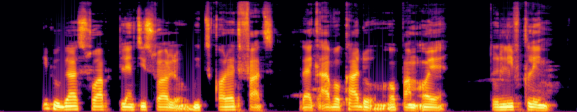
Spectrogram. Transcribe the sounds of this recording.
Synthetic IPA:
pipuɡaswap̚plɛ̃ntiswalo̰widkɔɹɛk̚tfa̰t | laɪkʰa̰vokado̰ɔpãmɔjɛ | tuliv̥klĩm

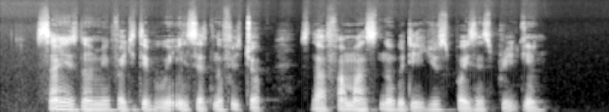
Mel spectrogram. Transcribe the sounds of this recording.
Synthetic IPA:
sã̰ɪnisnɔtmekvɛd͡ʒitebwḭʔḭ̃nsɛtnofḭt͡ʃɔp | sodatfa̰mʔasno̰bɔdejuspɔizĩnspɹiɡĩn

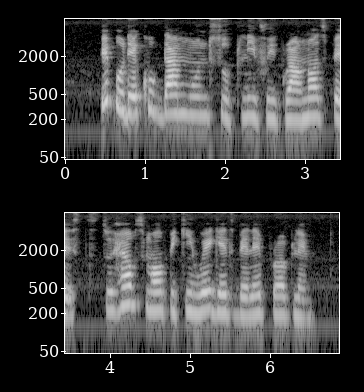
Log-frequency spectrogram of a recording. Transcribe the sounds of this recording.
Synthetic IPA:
pipuldekʰuk̚damũnsuplivwiɡɹãʊnɔtpest | tːuɦɛlpsmɔlpikĩnweɡɛtbɛlepɹɔblɛ̃m

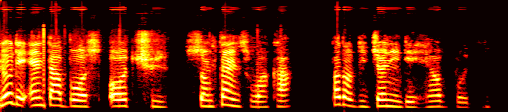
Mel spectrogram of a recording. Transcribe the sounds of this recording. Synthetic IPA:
nodeʔɛ̃ntabɔsɔt͡ʃɹu | sɔ̃mtãɪ̃mswaka | patɔfdid͡ʒɜnideɦɛlp̚b̥ɔdi

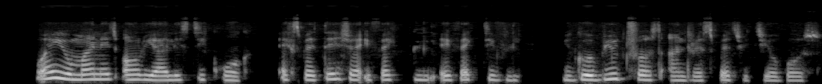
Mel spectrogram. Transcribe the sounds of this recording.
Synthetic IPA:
wʔɛ̃njumaned͡ʒɔ̃nɹialistikʰwɔk | ʔɛkspɛk̚tɛ̃ʃãʔf | ɛfɛk̚tʰivli | juɡobiltʰɹɔstãndɹɛspɛtwitjɔbɔs

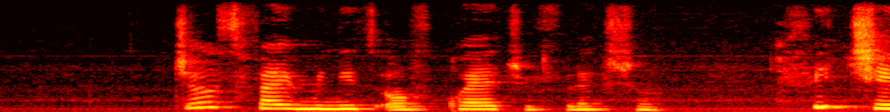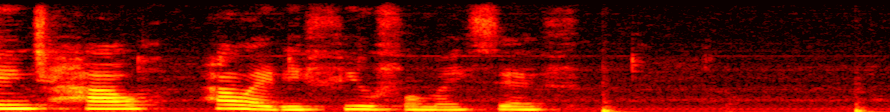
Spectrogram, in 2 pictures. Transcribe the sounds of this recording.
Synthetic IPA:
d͡ʒʌstfaɪvminitsɔvkʰwajətʰɹiflɛkʃɔ̃n | fit͡ʃẽnd͡ʒha | hawajdifilˠfɔmajsɛlf

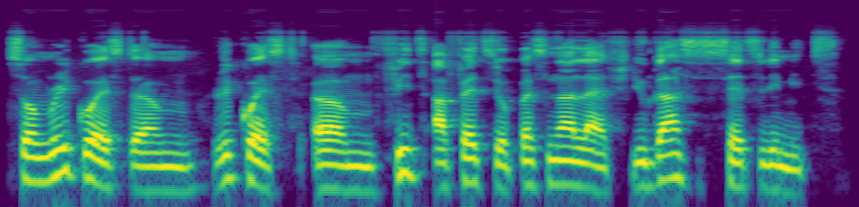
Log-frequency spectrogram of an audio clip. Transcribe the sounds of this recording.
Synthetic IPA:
sɔ̃mɹikwɛstamɹikwɛstamfitafɛk̚tjɔpɛsɔnallaɪfjuɡaɪz̥sɛtlimits

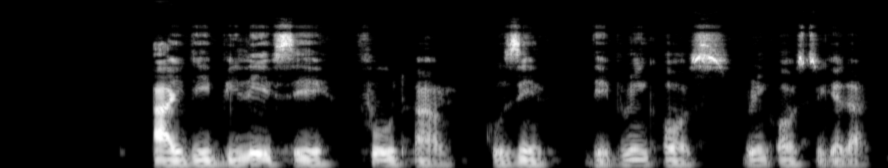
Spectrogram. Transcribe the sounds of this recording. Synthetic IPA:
ʔaɪdebilivse | fudãn | kʰuzĩn | debɹĩŋɡɔsbɹĩŋɡɔstʰṵɡɛ̰ða̰

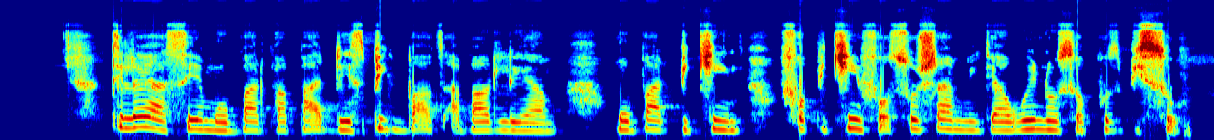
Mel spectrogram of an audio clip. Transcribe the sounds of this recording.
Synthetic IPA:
tilɔjasemobad̚papa̰despikba̰ʊtʰa̰baʊtleãːobad̚pikʰĩnfɔpikʰĩnfɔ̰soʃalmidiawenosɔpʰosbiso

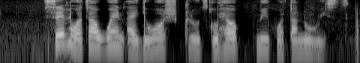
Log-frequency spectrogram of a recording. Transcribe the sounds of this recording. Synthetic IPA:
sevĩwɔtawɛ̃najdiwɔʃkludzɡoɦɛlp̚mekwɔtanuwist

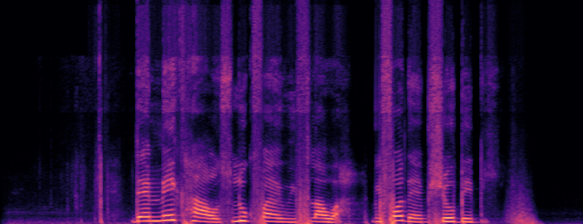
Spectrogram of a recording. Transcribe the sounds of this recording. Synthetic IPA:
dɛ̃mmekhaʊslukfãɪ̃nwið̥flawa̰bifɔdɛ̃mʃobebi

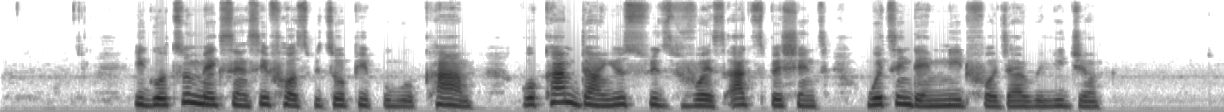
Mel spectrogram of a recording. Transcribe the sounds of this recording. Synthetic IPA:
iɡotumeksɛ̃nsifhɔspitəlpipul̩ɡokʰãmɡokʰãmdãʊ̃njuswitvɔɪsak̚tspeʃɛ̃ntwetĩndɛ̃mnidfɔdaɹilid͡ʒɔ̃n

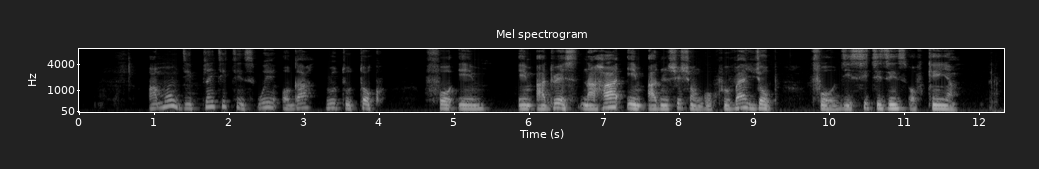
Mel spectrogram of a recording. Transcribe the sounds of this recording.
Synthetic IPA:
amɔ̃ŋɡ̚diplɛ̃ntitʰĩŋsweɔɡa | ɹutotɔk | fɔ | ĩmadɹɛsnahaĩmadministɹeʃɔ̃nɡopʰɹovaɪdd͡ʒɔb | fɔdisitʰizĩnsɔfkʰẽnjãm

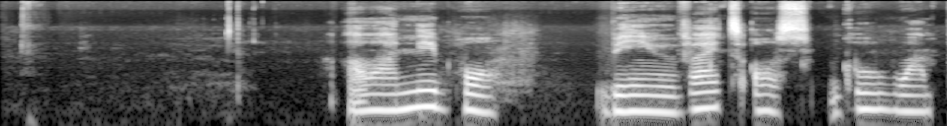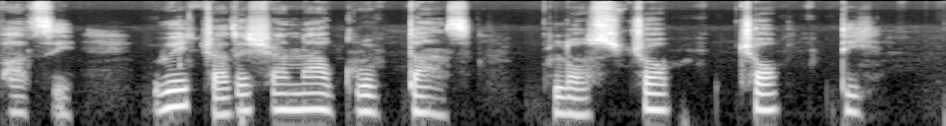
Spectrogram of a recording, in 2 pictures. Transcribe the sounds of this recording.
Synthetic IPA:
a̰wanebɔ | biĩɱvaɪtɔsɡowãnpʰatḭ | wetɹadiʃɔnalɡɾup̚d̥ãns | pʰlɔst͡ʃɔ | t͡ʃɔp̚ | d̥e

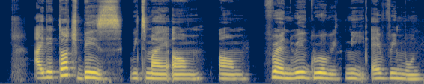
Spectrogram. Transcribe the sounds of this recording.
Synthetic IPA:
ʔaɪdetɔt͡ʃbezwiθmaɪɔm | ʌm | fɹɛ̃ndweɡɹowiθmiɛvɹimɔ̃n

